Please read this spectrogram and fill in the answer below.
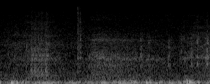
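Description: A low, steady hum with faint background noise in a pause between a man's sentences, picked up by a headset microphone.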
